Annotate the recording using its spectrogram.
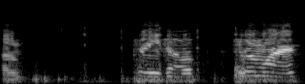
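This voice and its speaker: Male police dispatcher over a cutting-out scanner radio, high voice, terse codes, muffled and hissy. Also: expressive, extremely slow, bright, forceful tone, smooth. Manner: terse, reads codes and addresses. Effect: police scanner radio breaking up. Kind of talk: clipped radio dispatch calls.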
